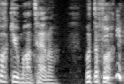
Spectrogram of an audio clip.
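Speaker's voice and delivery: low, grumbled words muttered under the breath. Retelling getting stuff from state governments at work, imitating cussing under breath. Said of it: "I just start cussing out states".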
